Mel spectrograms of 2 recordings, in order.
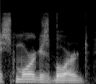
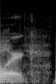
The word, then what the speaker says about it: smorgasbord: Do you pronounce the second S, smorgasbord? – I pronounce every letter of smorgasbord. Yeah. – Smorgasbord? Yeah. – Smorgasbord. – Smorgasbord. It's a fun one to say. – Borg. – It's board? – Borg. It's a G at the end.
